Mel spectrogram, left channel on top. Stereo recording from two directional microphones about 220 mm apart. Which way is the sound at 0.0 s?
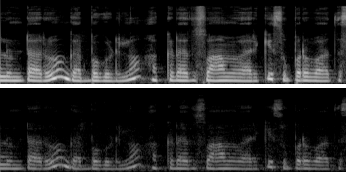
40° left (ahead or behind).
